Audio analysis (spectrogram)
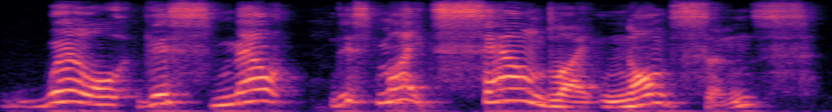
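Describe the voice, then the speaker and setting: A man's voice: high-pitched, very animated, drawn-out words, slightly rough, full character voice. A man reading a worried husband over a dull call. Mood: plaintive. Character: worried husband whose cat is missing. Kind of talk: play reading for children. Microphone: video call. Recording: dull lo-fi video call audio.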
